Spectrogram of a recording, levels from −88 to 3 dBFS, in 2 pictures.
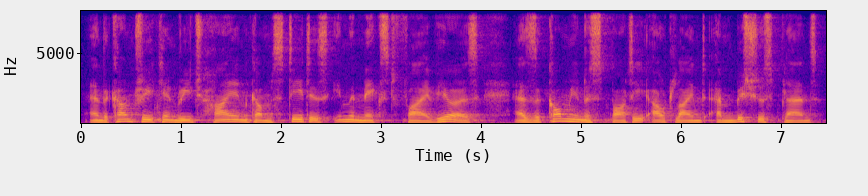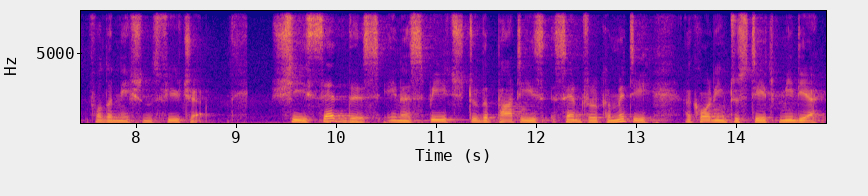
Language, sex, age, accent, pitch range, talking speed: English, male, 50-69, Indian, 110-135 Hz, 155 wpm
